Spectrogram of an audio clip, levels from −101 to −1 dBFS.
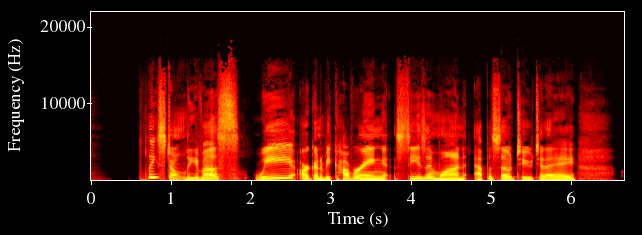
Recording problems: none

